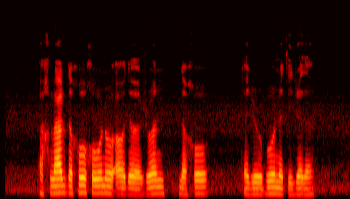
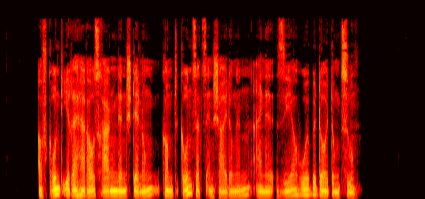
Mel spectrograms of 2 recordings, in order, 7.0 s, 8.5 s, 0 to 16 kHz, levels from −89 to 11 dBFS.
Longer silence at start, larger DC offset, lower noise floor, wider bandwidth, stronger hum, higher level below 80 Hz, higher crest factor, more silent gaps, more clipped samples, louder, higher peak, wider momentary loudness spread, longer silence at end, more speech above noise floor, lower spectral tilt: about the same, 0.8 s vs 0.75 s; neither; second, -64 dBFS vs -87 dBFS; second, 7.4 kHz vs 11.5 kHz; neither; second, -76 dBFS vs -40 dBFS; about the same, 22 dB vs 20 dB; neither; neither; second, -30 LUFS vs -23 LUFS; second, -10 dBFS vs -4 dBFS; first, 11 LU vs 6 LU; second, 0.75 s vs 1.4 s; second, 35 dB vs 64 dB; first, -8.5 dB/octave vs -5 dB/octave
